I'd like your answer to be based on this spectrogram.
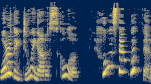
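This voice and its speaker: Using a put-on character voice, a woman sounds raspy and squeaky at an extremely high pitch, speaking at a moderate pace. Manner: disbelieving, alarmed.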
